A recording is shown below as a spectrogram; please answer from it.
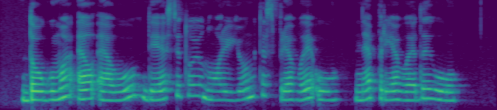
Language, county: Lithuanian, Šiauliai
